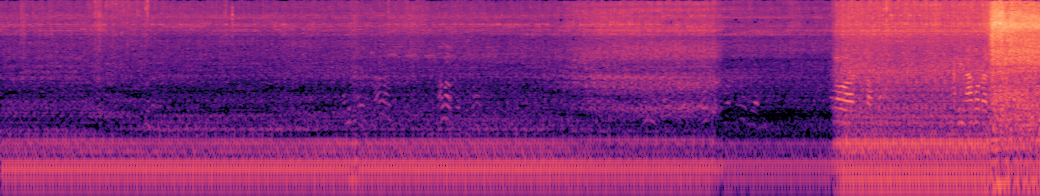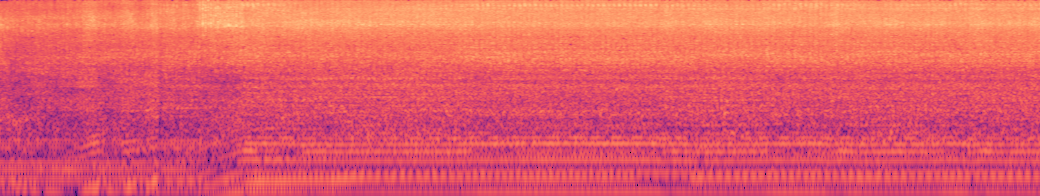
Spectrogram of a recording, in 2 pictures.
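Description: Tractor diesel engine running steadily at low revs for the first ten seconds or so. About twelve seconds in, the sound becomes much louder, with the engine working under load and a broad rushing noise over it. It steps up again a few seconds later as the tractors strain on a tow rope to pull a tractor out of mud.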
